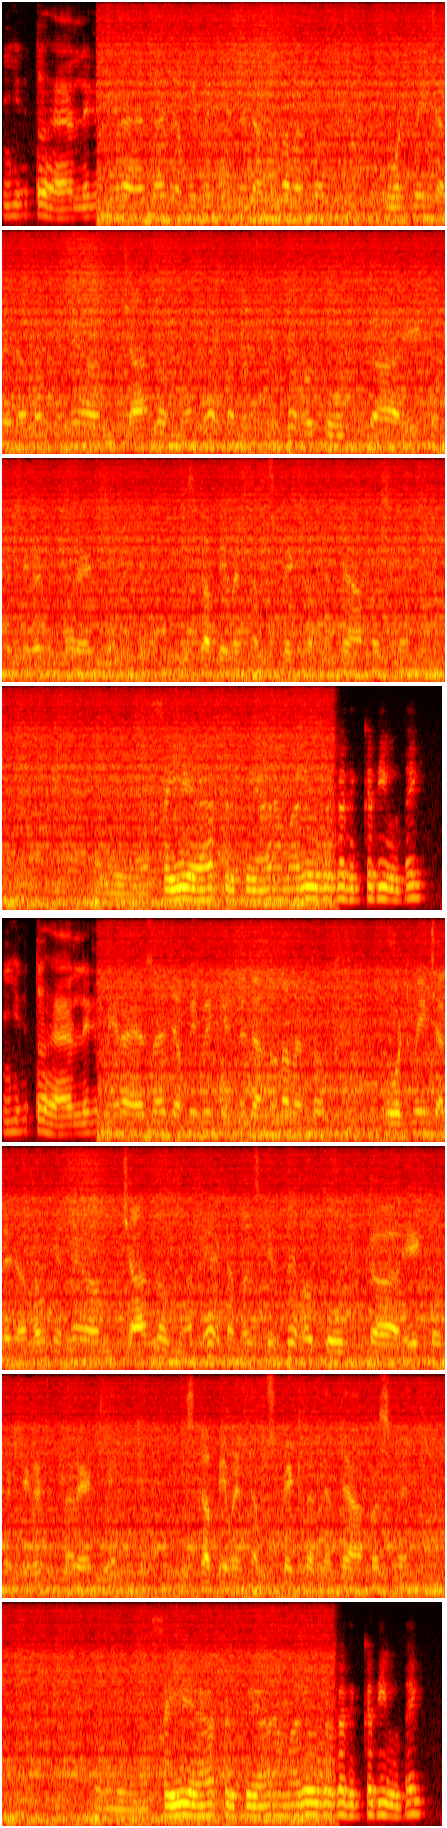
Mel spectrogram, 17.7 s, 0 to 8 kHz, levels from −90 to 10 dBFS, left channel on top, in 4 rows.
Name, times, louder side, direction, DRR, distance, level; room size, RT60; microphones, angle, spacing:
voice 1, 0.0-13.0 13.4-13.6, right 3 dB, 85° right, 1.1 m, -28 dB
sound 1, 0.9-16.6, left 1 dB, 20° left, 4.3 m, -26 dB
voice 2, 14.2-17.5, right 1 dB, 15° right, 1.3 m, -21 dB
8.1 x 3.7 x 5.1 m
head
